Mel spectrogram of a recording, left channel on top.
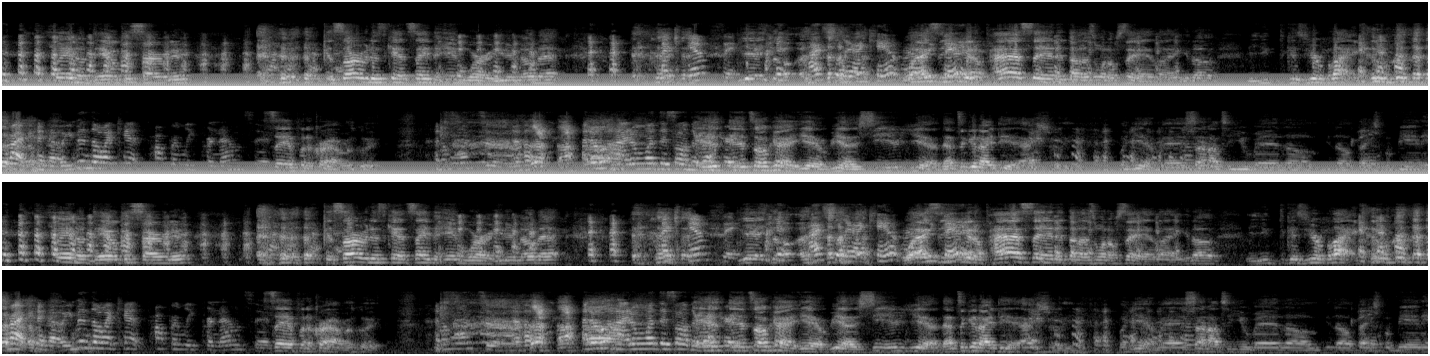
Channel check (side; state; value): left; noise; hum, 2 dB below the sound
